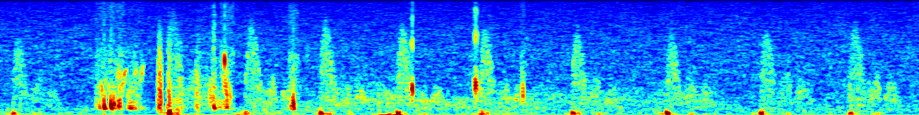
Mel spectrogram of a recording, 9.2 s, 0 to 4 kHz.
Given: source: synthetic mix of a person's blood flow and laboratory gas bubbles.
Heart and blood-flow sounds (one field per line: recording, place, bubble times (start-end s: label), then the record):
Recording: Doppler ultrasound of blood flow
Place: subclavian vein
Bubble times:
0.96-1.45 s: bubbles
2.08-2.34 s: bubbles
2.88-2.98 s: bubbles
4.09-4.16 s: bubbles
4.72-4.79 s: bubbles
5.20-5.26 s: bubbles
From the record:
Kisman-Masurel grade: 123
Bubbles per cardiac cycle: 1 to 2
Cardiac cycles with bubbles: 10 to 50%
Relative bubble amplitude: loud (0.450 to 0.775)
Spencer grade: 2 (many but less than half of the cardiac periods contain bubble signals, singularly or in groups)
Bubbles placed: anywhere in the cardiac cycle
